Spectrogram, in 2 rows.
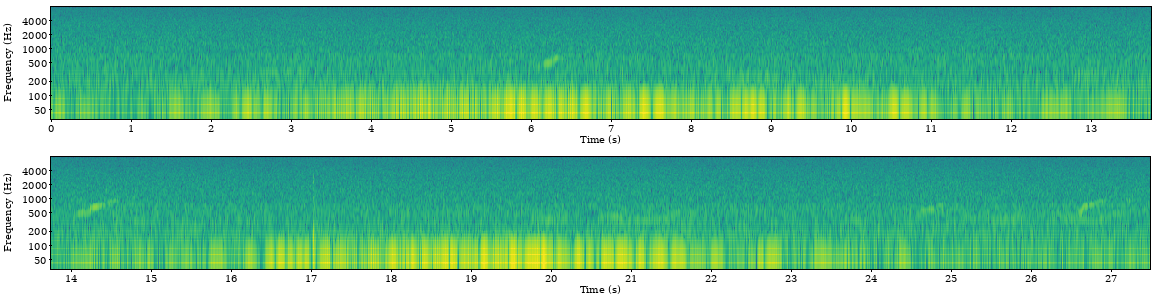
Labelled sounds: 14.4	14.6	humpback whale, 0.80 to 0.96 kHz
26.7	27.0	humpback whale, 0.80 to 0.96 kHz

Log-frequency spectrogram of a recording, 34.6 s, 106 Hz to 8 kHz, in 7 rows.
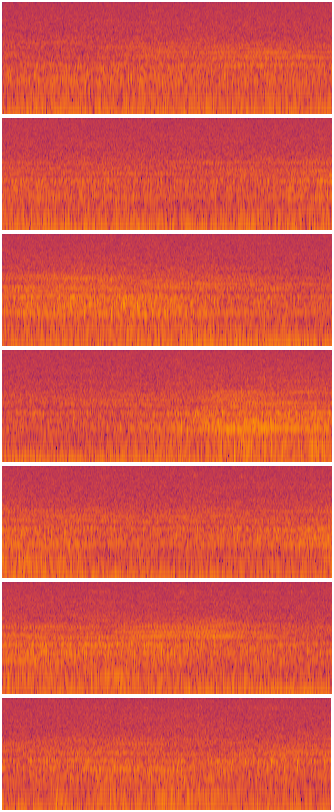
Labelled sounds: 26.6	26.9	vessel noise, 1.15 to 1.25 kHz

